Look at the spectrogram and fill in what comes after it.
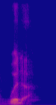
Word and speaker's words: Whydah: They spell it differently. The ship is spelled Whydah, and the town is spelled Ouida, but it's pronounced the same way, Whydah.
